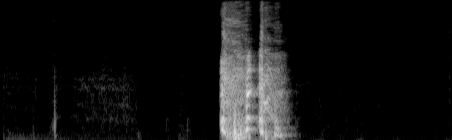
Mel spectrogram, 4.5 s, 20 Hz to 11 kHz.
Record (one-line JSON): {"cough_length": "4.5 s", "cough_amplitude": 12295, "cough_signal_mean_std_ratio": 0.23, "survey_phase": "beta (2021-08-13 to 2022-03-07)", "age": "45-64", "gender": "Male", "wearing_mask": "No", "symptom_diarrhoea": true, "symptom_fever_high_temperature": true, "symptom_headache": true, "symptom_onset": "3 days", "smoker_status": "Never smoked", "respiratory_condition_asthma": false, "respiratory_condition_other": false, "recruitment_source": "Test and Trace", "submission_delay": "1 day", "covid_test_result": "Positive", "covid_test_method": "RT-qPCR", "covid_ct_value": 18.9, "covid_ct_gene": "ORF1ab gene"}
